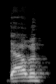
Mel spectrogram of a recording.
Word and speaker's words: Dalbin: Dallben if i am i pronouncing your name right row Dallben yeah yeah actually you know what you are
